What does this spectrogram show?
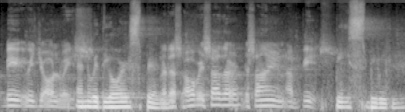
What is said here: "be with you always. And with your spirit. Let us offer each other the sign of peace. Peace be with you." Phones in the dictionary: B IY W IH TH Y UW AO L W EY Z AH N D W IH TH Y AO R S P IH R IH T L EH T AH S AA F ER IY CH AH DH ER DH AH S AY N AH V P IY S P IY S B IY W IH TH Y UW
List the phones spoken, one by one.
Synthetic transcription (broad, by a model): B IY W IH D Y UW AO L W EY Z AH N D W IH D Y AO R S P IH R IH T L EH T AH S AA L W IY S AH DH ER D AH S AY N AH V P IY S P IY S B IY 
